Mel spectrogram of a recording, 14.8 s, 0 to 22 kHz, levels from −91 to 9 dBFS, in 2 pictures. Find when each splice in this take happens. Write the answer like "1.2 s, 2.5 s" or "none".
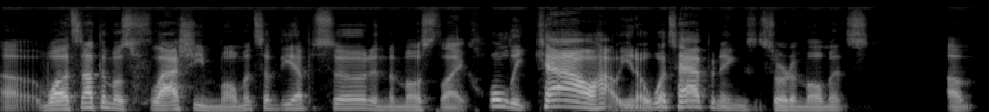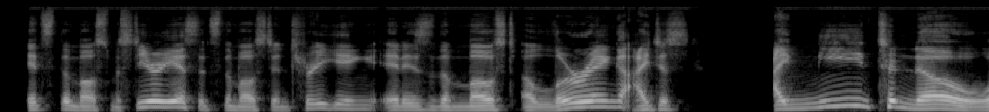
none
